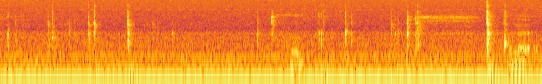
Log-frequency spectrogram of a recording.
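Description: Computer keyboard keystrokes: a dozen or so sharp, irregularly spaced key clicks over a faint steady low hum.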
